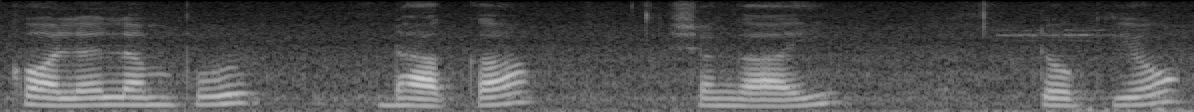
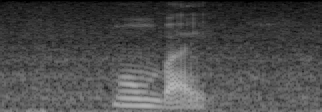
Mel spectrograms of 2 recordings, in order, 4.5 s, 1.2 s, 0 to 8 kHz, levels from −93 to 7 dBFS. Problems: none marked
